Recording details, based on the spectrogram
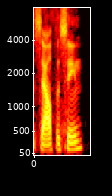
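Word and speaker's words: Southisene: And correct me if I mispronounce the name, Shooter, but Ty Southasine. Is that how you say it? Southasine?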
